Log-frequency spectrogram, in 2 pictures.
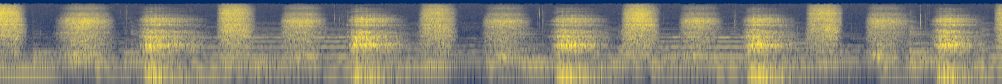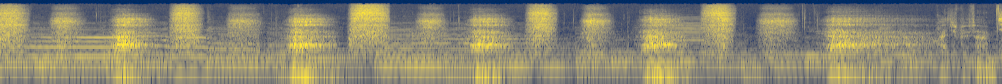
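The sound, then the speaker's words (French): Deep breathing exercise, drawing air in through the nose and pushing it out through the mouth. Many rhythmic breaths follow one another in a steady pattern, some sharp like gasps and others long like sighs. “inspire par la bouche, par le nez, et on descend tous les étages par la bouche”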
